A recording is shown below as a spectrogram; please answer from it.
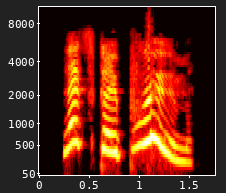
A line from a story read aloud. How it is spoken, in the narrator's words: She squeals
